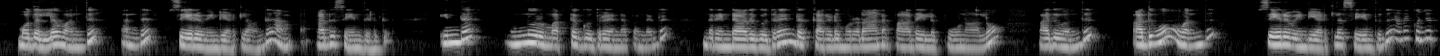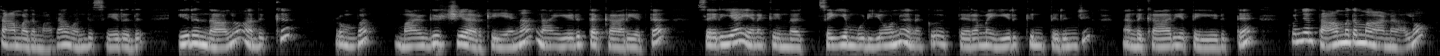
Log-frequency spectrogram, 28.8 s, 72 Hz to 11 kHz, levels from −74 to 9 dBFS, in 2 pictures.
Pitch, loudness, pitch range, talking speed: 185 Hz, -21 LUFS, 170-220 Hz, 130 wpm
